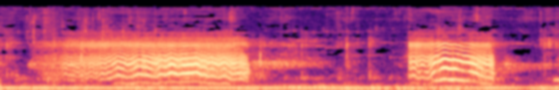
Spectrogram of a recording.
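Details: Newborn Pinscher puppy named Teco crying loudly: a long wavering, high-pitched whine of nearly two seconds, then a pause and a shorter rising-and-falling cry, over a steady low electrical hum.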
